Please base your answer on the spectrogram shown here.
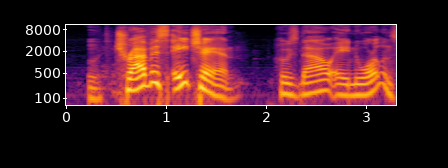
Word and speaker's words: Etienne: So it going up is Travis Etienne. So it would be like A C H A N E. And that's how you always said Travis Etienne.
